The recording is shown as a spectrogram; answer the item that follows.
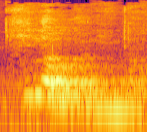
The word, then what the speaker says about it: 紀伊の国: 紀伊の国と書いて紀の国と読むんです。紀伊というのは今頭に描かないといてください。私が紀の国と言ったらどんな字を、いやどんな字じゃないんですよ、どんな風景を頭に描きますか。紀の国、和歌山は紀の国なんだ。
